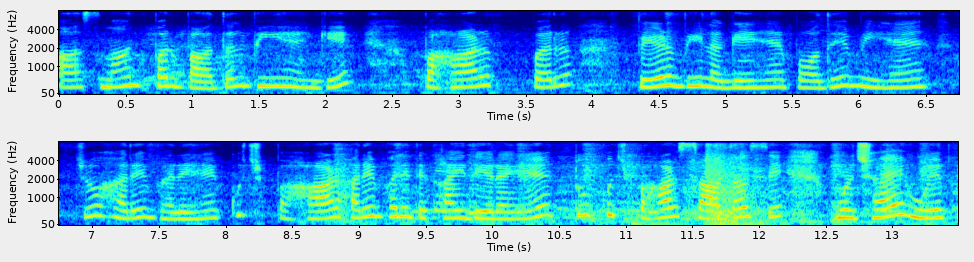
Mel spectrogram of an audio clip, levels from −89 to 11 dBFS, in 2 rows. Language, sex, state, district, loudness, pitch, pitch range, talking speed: Hindi, female, Andhra Pradesh, Chittoor, -24 LUFS, 290 Hz, 265-315 Hz, 145 wpm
